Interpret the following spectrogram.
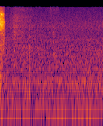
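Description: Steady low road and engine rumble heard from inside the cabin of a moving car.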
